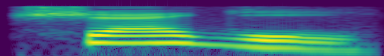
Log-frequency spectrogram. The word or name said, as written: shaggy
